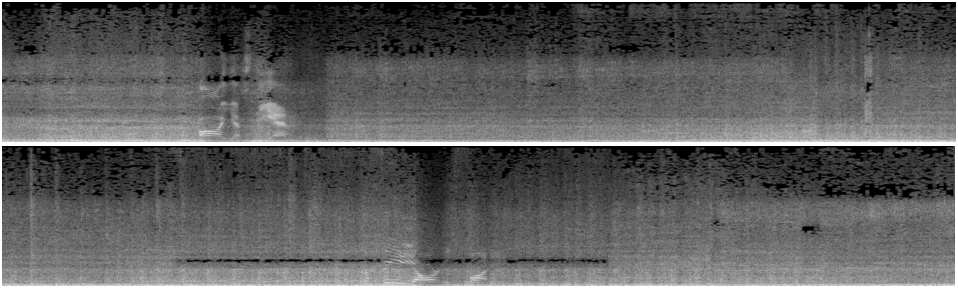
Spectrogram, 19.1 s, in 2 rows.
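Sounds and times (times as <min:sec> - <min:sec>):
steel wheels rolling on rails: 0:00.0 - 0:19.0.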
